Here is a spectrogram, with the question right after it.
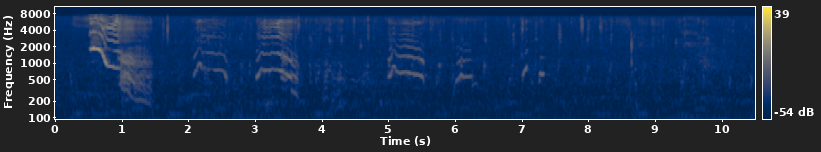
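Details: Šarplaninac puppies whining: a high, loud opening whine sliding downward, then a series of shorter arched whimpers rising and falling, gradually fading, over a low steady hum.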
